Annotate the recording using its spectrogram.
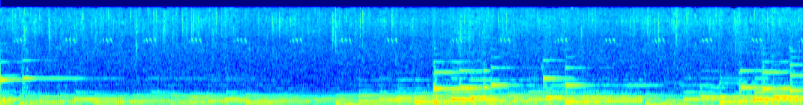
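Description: Slow, calm lofi piano music with held low bass notes, laid over a steady rain-like patter, with a faint light tick keeping an even beat.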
